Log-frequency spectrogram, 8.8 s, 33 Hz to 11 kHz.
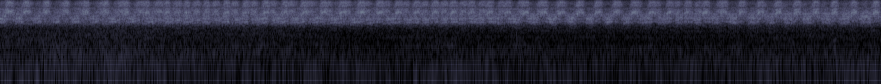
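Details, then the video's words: A dense chorus of bear cicadas calling nearby from the morning on a hot 23 July 2018, a loud, harsh, pulsing buzz that never lets up. "クマゼミの大合唱 ・ 今日は大暑、暑い時に暑い鳴き声を・・・"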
